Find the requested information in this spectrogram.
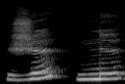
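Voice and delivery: teacher demo, slowly; slow, careful model. Shown as a demonstration. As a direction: say "Je ne sais pas" slowly with silent final S. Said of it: "then you want to say".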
